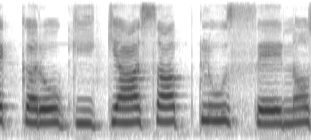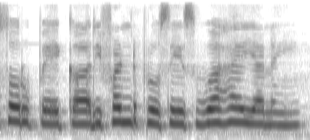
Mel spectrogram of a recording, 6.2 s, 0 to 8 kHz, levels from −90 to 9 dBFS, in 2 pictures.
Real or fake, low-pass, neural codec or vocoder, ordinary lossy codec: real; 7.2 kHz; none; none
